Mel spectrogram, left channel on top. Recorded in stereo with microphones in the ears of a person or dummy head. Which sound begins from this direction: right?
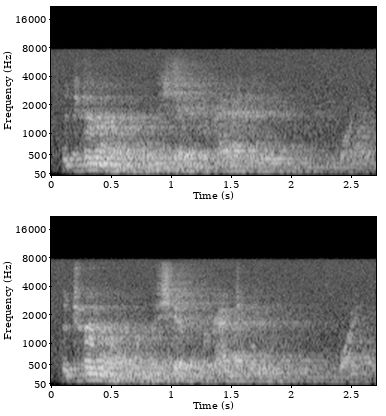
A man speaking, at 0.1 s.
